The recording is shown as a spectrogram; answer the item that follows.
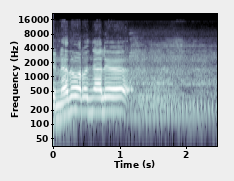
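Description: A man speaking Malayalam for about a second, then a quieter steady motor hum, like a vehicle engine running in the background.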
